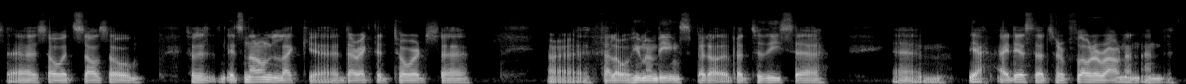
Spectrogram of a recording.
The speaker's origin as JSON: {"language": "English", "region": "Mendoza", "country": "Argentina", "accent": "Mendocinian", "first_language": "Spanish", "second_language": "English", "said": "Spanish being my native tongue, I have like a Mendocinian accent, Spanish from 70s, because my parents, that was what they talked to me."}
